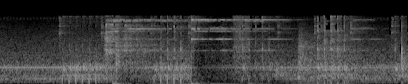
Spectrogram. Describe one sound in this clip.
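Small metal parts clink softly on a hard tabletop.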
